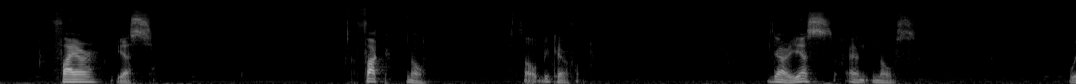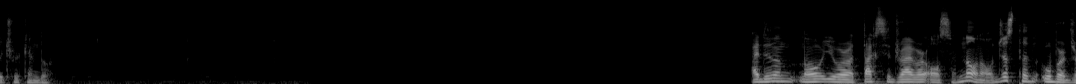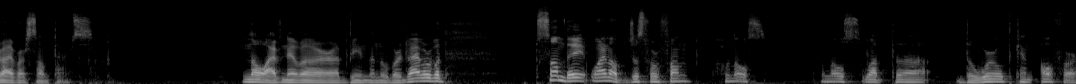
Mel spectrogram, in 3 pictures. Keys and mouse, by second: 0.8 3, 5.4 1, 21.6 g, 22.1 ], 22.3 ], 22.4 ].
